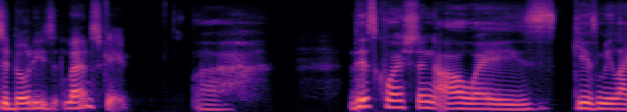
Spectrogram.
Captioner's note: sighs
